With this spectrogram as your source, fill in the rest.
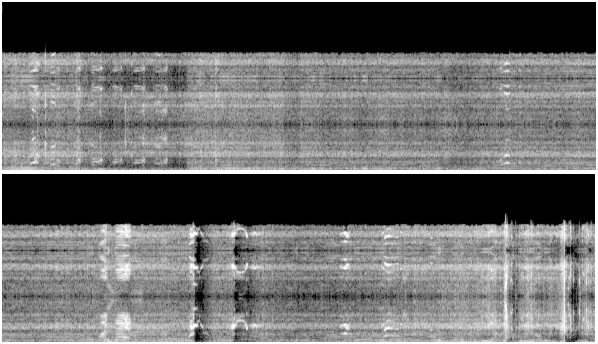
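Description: Water splashes and sprays around a jet ski.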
